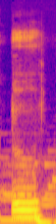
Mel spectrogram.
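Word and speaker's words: ド: What does to sound like with the dakuten? To with the dakuten is pronounced do.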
